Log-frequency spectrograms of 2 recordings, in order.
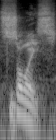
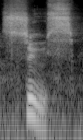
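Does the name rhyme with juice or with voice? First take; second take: voice; juice. First: The name is said with an oi vowel. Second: The name is said with an oo vowel. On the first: The speaker calls it right. "it's pronounced it Seuss" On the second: The speaker calls it wrong. "not Seuss"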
